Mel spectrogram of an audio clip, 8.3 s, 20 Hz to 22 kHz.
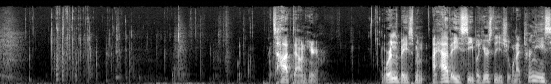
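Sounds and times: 
person sipping water: 0.0 - 4.1
plastic bottle crinkling and crunching: 0.2 - 4.2
speech: 4.2 - 4.9, 5.7 - 8.2.

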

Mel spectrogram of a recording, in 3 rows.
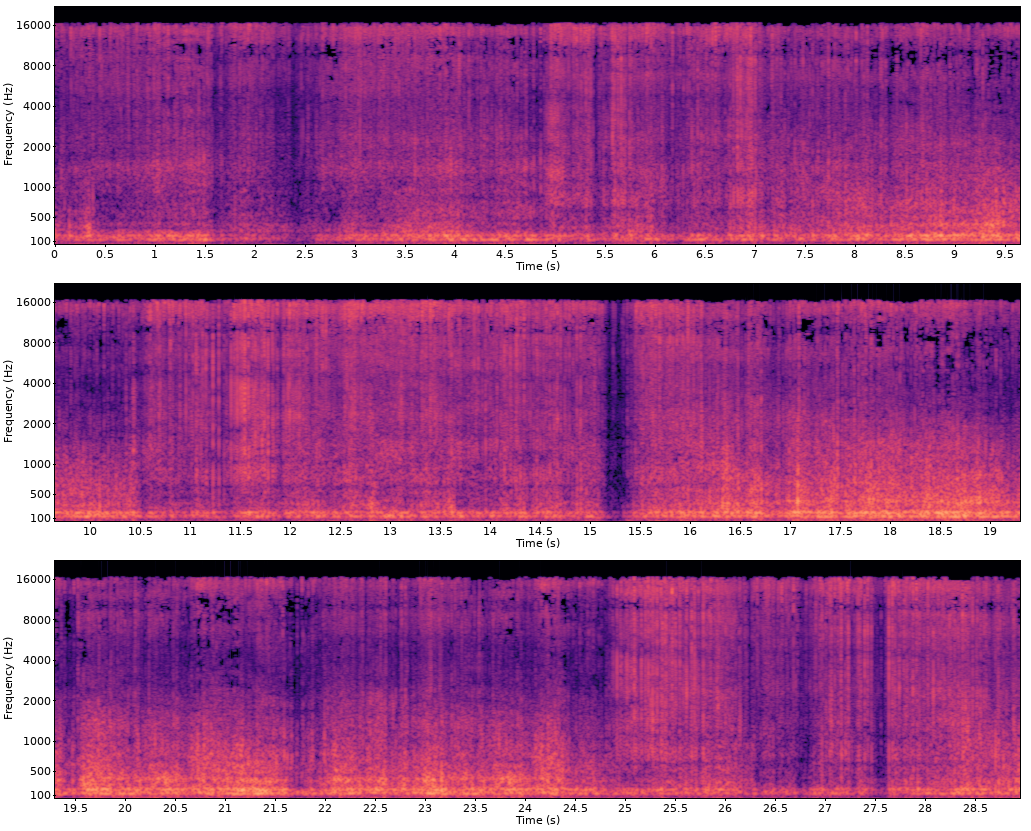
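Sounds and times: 
scratching and rubbing against a microphone: 0.0 - 28.9.

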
